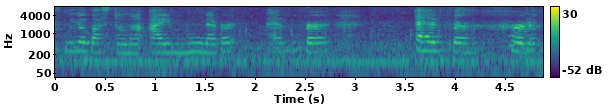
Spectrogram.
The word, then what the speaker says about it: glioblastoma: four stage four glioblastoma that is how that is what it's pronounced is pronounced glioblastoma I never ever heard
